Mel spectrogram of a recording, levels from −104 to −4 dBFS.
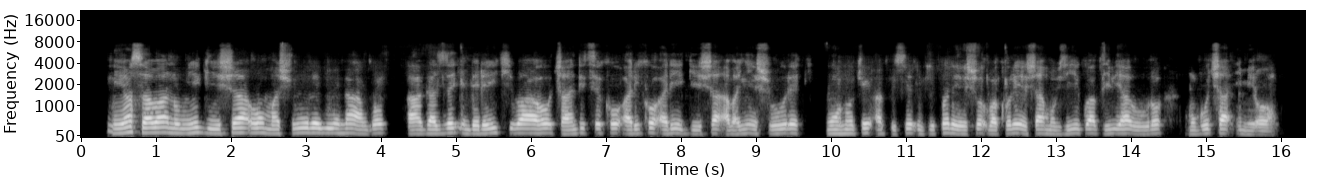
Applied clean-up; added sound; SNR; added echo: neural mask model Resemble Enhance denoiser.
